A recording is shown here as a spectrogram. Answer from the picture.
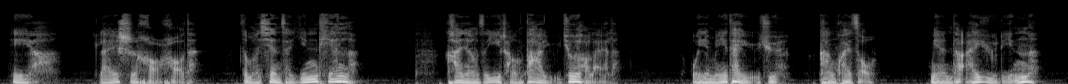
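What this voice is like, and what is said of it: Speaking in a low, quiet voice. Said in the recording (Chinese): “小声说道”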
